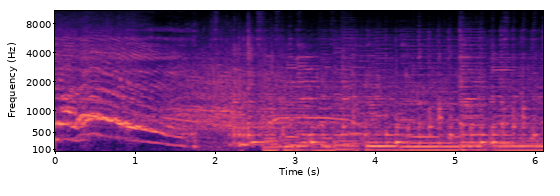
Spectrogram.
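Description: A man's long drawn-out "ay" sliding down in pitch, then about two and a half seconds in a live salsa orchestra strikes up, with bass and piano carrying a steady rhythm.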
